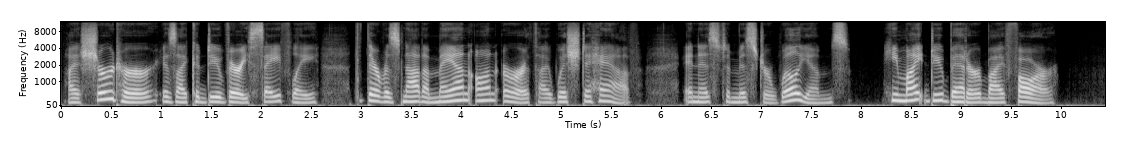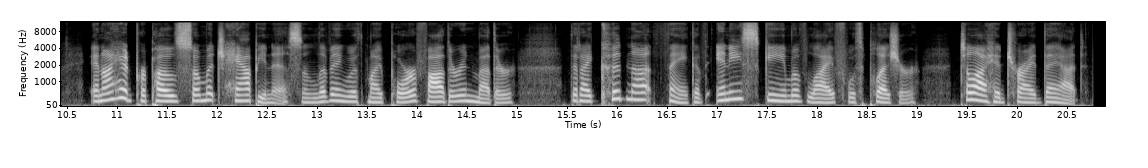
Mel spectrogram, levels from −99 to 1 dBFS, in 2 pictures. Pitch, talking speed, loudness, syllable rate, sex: 205 Hz, 185 wpm, -17 LUFS, 4.7 syllables/s, female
